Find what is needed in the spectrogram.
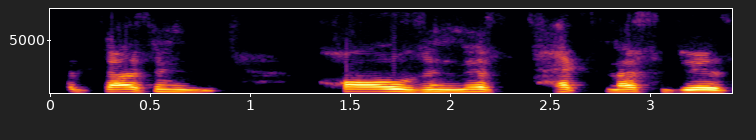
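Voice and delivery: ordinary delivery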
